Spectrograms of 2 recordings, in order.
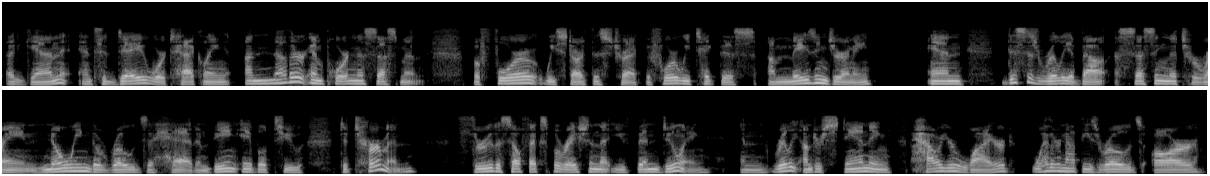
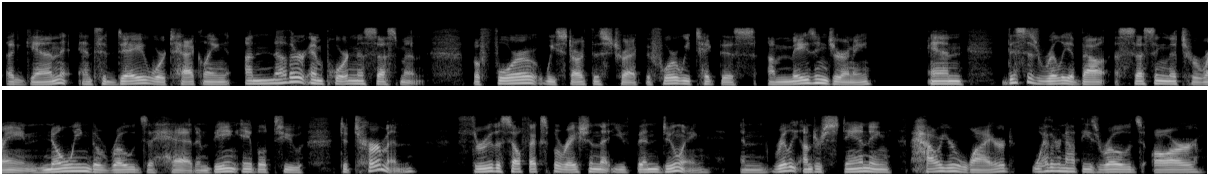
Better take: second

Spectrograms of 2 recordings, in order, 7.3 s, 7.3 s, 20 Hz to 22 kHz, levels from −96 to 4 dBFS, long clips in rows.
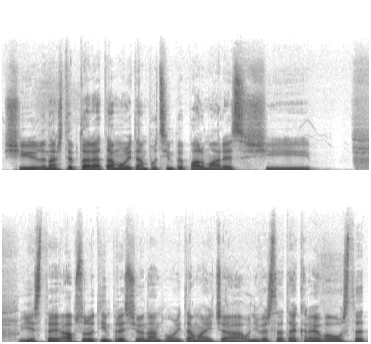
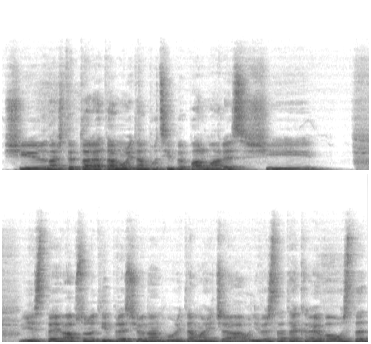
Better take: first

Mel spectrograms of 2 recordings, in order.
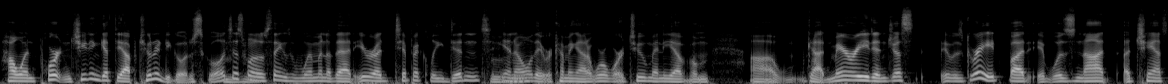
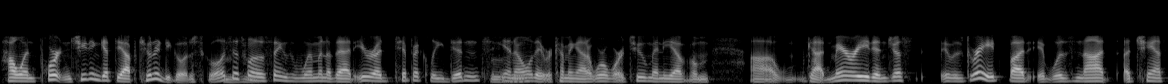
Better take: first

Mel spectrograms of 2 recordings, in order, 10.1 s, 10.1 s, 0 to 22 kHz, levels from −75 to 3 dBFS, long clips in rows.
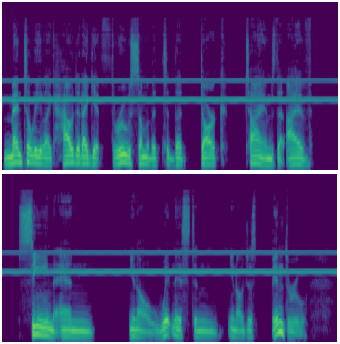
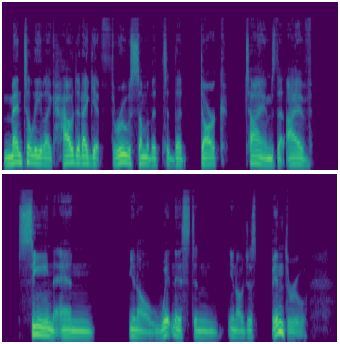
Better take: second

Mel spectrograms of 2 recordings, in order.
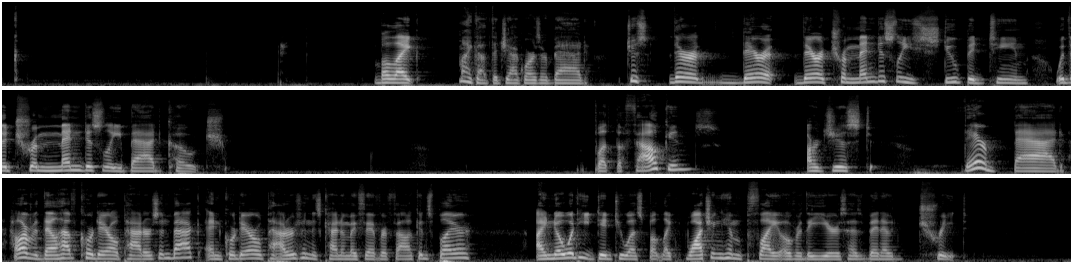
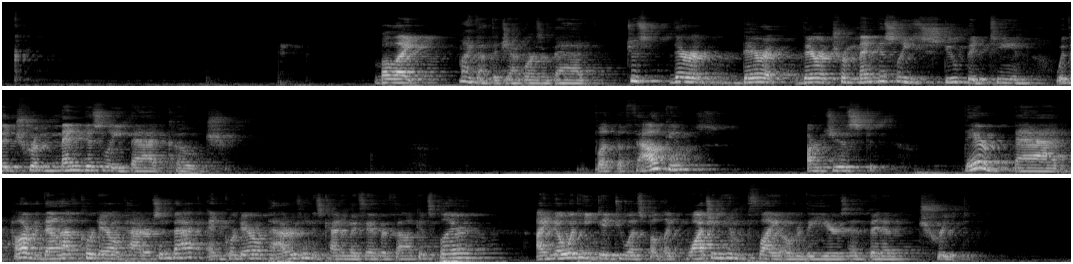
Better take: first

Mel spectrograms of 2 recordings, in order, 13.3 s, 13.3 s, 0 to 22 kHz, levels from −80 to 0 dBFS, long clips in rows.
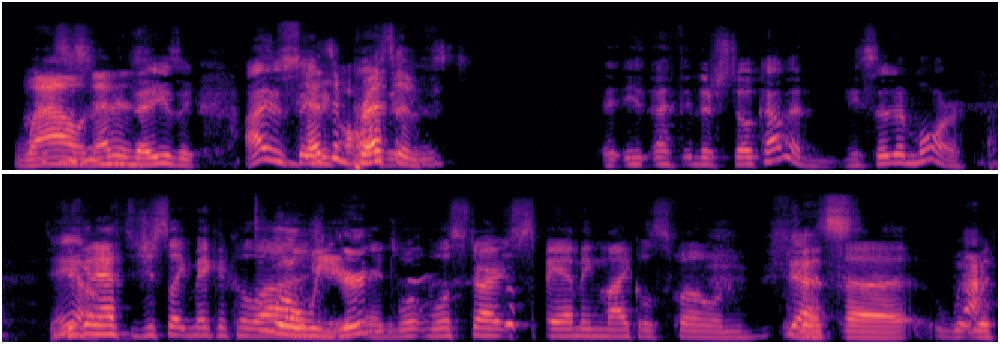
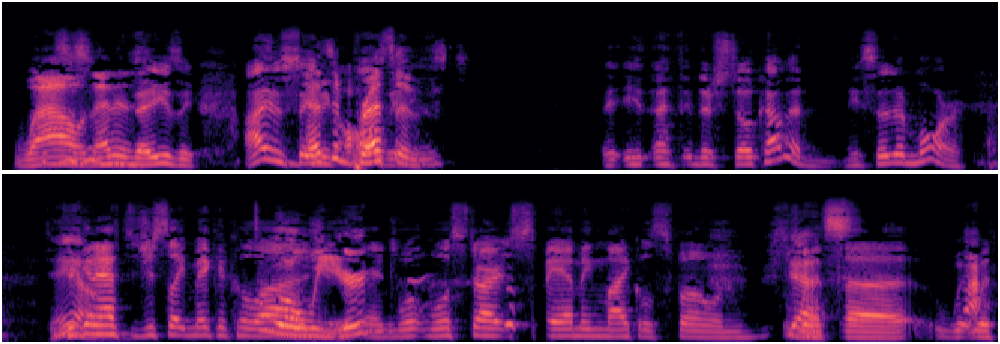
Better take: first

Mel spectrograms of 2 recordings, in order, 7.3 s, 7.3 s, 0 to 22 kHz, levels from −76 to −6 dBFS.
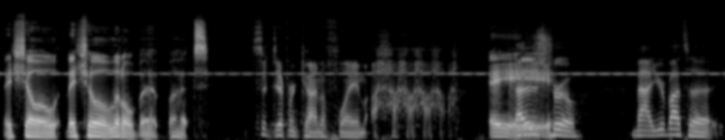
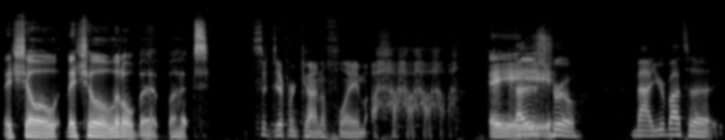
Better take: second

